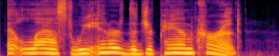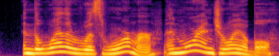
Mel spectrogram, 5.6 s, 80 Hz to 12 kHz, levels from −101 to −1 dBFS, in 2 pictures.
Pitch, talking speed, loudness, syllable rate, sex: 210 Hz, 160 wpm, -14 LUFS, 4.8 syllables/s, female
